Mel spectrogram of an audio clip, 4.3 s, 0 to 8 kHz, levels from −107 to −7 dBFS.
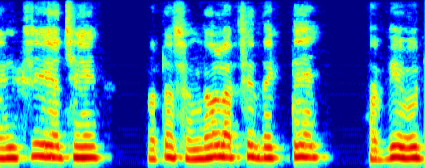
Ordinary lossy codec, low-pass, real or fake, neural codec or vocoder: none; none; fake; codec, 16 kHz, 4 kbps, FreqCodec, larger model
